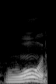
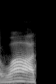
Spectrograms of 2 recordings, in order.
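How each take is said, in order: First: The vowel is a rounded 'aw' sound. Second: The vowel is an open 'ah' sound. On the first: The speaker calls it right. "これウォーですからね" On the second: The speaker calls it wrong. "これワーって言ってる人いっぱいいますね"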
